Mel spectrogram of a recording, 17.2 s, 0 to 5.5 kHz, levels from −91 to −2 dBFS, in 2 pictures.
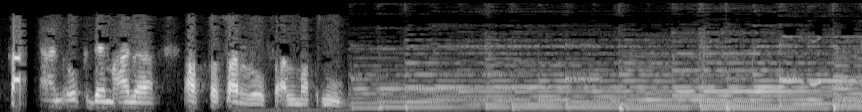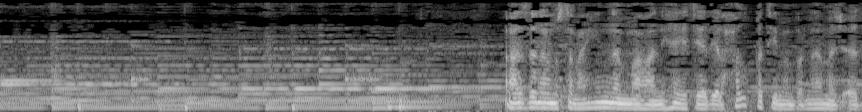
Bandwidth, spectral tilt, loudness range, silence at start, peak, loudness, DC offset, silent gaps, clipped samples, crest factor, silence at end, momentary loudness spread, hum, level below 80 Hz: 5.2 kHz; -9 dB/octave; 9 LU; 0.1 s; -4 dBFS; -25 LUFS; under 0.1%; 0.29-0.33 s; under 0.1%; 20 dB; 0 s; 13 LU; none; -52 dBFS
